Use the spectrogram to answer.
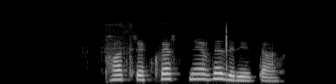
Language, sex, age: Icelandic, female, 30-39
